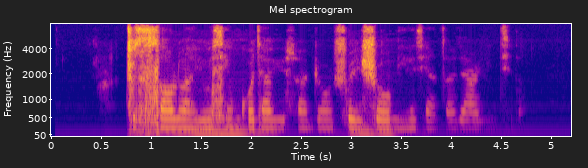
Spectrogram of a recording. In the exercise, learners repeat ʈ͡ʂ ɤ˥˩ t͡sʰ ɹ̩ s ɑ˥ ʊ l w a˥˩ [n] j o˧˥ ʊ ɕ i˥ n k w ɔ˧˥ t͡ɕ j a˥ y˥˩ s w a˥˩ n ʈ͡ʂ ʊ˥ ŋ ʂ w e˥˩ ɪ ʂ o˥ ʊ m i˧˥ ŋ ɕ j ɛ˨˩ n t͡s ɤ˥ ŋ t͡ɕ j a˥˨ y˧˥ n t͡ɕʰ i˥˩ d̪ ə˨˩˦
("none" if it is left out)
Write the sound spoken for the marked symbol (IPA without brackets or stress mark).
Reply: n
